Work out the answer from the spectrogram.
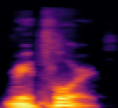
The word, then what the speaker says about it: report: Oh, I've heard so many people say report or report. It's report, right?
